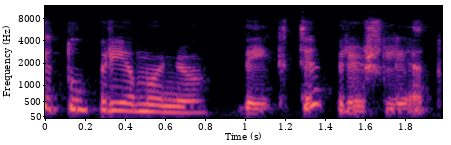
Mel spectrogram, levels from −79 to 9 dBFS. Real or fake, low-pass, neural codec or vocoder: real; 10.8 kHz; none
